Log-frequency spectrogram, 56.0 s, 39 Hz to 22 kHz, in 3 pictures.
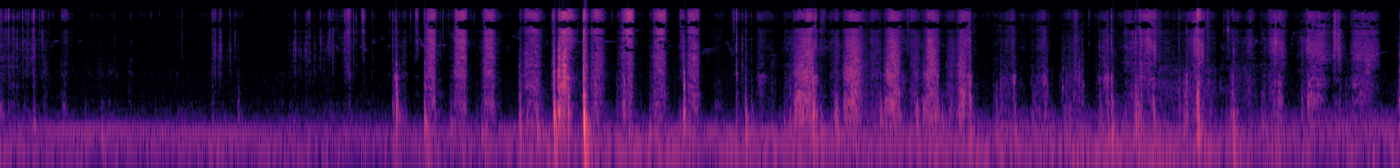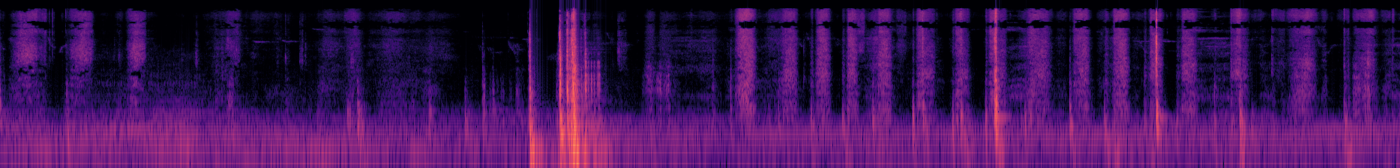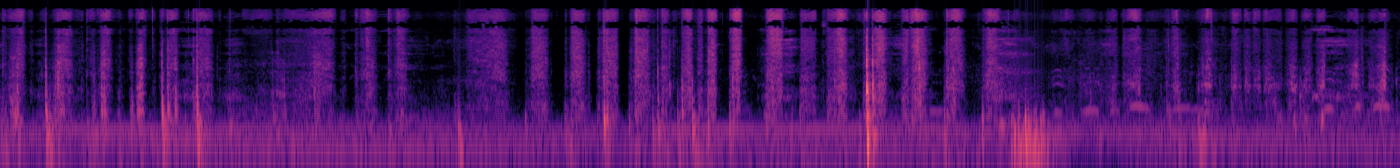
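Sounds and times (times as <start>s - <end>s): brush scrubbing carpet: 10.6s - 13.2s, 28.4s - 40.3s, 43.5s - 50.9s, 51.8s - 56.0s.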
